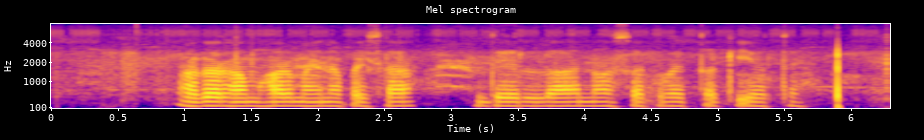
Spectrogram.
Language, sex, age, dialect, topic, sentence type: Magahi, male, 25-30, Northeastern/Surjapuri, banking, question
